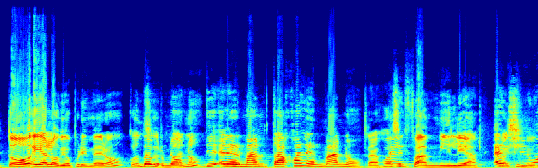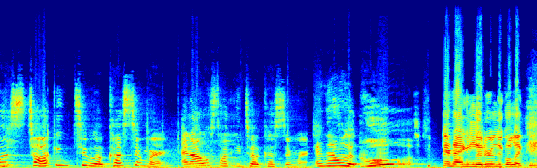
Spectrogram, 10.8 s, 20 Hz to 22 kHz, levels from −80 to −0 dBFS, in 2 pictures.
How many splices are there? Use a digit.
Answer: 2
